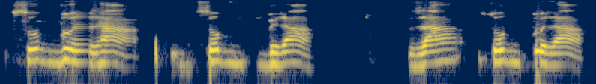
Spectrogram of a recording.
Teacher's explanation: रा का इसका पूरा उच्चारण होगा और भा का आधा उच्चारण होगा।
